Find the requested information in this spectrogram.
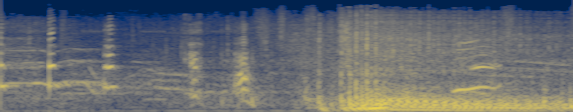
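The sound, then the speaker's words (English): Brief vocal sounds give way to an approaching motorcycle engine that surges in loud, a heavy rumbling roar that holds steady to the end. “He hears the motorcycle and quickly lowers the cover, leaving his fingers exposed.”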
